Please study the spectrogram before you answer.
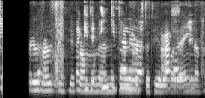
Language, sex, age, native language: Icelandic, female, 18-19, Icelandic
